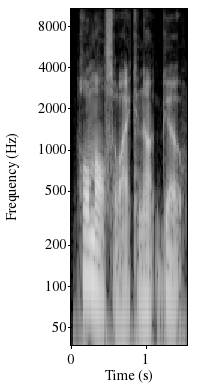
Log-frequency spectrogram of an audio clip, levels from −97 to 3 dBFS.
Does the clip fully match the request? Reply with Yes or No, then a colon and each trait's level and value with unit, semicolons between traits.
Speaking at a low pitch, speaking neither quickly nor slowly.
Yes: very low, 95 Hz; average, 190 wpm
